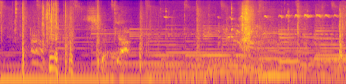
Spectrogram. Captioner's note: grunting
